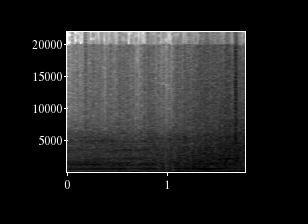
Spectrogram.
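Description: KTM Duke 200 motorcycle pulling hard in first gear on an open road, a loud, continuous engine roar with rising revs close to the microphone and no talking.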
